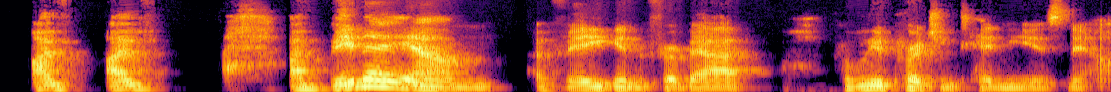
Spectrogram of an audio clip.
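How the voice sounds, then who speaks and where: An Australian accent comes through at a moderate pace. The intonation is lively. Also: man, medium pitch for a man. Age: 30s. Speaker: small business owner. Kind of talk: casual chat.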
